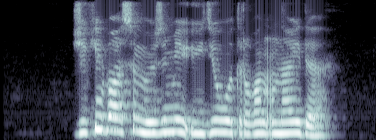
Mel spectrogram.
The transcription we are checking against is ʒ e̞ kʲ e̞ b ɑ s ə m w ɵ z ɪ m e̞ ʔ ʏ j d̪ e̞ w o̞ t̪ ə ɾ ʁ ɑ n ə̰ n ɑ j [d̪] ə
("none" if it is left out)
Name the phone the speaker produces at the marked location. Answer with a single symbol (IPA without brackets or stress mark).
d̪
